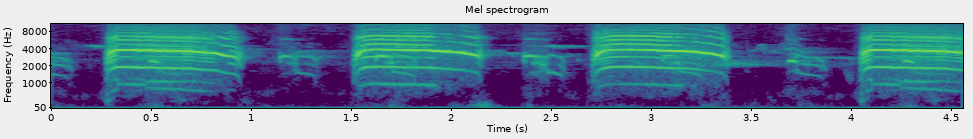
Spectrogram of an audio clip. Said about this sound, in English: Very long parental care period for a hawk. Io have shrill, high-pitched calls that sound a bit like their name.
